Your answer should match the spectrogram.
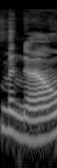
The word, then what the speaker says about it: Manon: And she's like, actually, it's Mino. And then we had to go into a whole conversation of how I think she grew up in France and is of French pronunciation.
